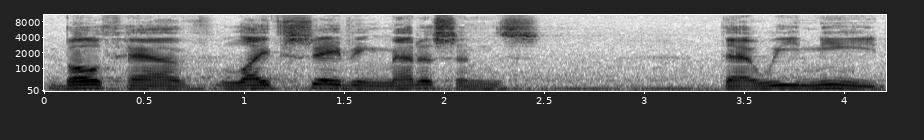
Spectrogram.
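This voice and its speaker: A man speaks at a very slow pace with fairly even intonation. Audible room echo can be heard. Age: 60s. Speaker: senior citizen patient. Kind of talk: personal testimony. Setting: press conference. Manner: halting, slight word-finding difficulty.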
